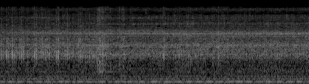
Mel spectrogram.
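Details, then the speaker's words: JJRC H37 mini selfie drone on a motor vibration check: steady high-pitched motor whine with a faint rough buzz. The rear propeller is bent and wobbling left to right, shaking its arm. "this one in the rear is giving me a lot of vibration but I can also see by eye that this propeller is not straight it's just wobbling around from left to right"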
